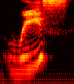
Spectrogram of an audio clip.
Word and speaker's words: Rhys: Maas came out and said that the correct pronunciation is, in fact, the short Rhys and Rhysand.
